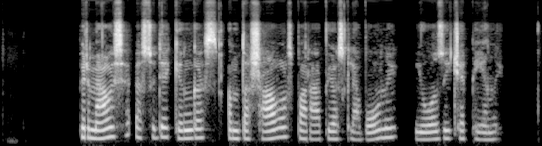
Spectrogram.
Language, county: Lithuanian, Šiauliai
